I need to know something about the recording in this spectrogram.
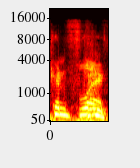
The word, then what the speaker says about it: conflict: Conflict and conflict. Conflict. Right. All right. You say them different, but they're spelled the same, you see.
